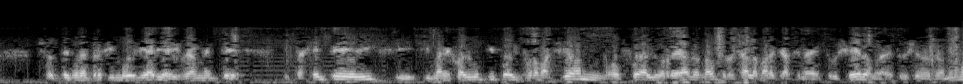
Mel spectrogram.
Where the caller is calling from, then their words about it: Mercedes, Buenos Aires Province, Argentina; de Mercedes.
